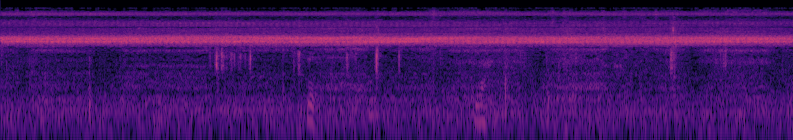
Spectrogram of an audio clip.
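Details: Insect in a mangrove, heard from a bridge, gives a continuous, piercing high buzz on one level tone without pausing, with faint clicks and soft low rustling coming and going underneath.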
